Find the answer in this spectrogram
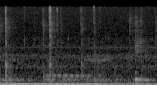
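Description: Faint typing on a computer keyboard: a few scattered key clicks over a low steady hum.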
